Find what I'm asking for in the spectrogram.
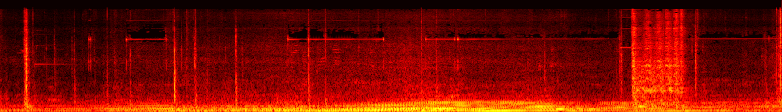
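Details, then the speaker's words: Suzuki APV crank-no-start after park lights switched off; starter churns steadily about four beats a second, engine never fires; relay loses its blue-wire supply while cranking, to be moved to a green-wire supply. "Ayaw umandar ah gagawin natin kasi pag kina ko ito nawawal siya ng supply"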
